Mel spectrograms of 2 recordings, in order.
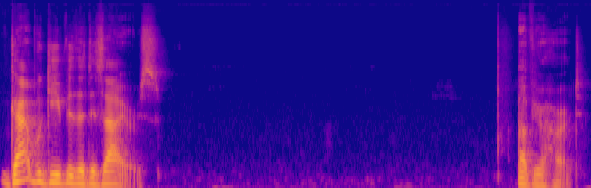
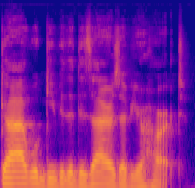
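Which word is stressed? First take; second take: desires; heart. First: The stress falls on the word desires. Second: The stress falls on the word heart. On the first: The desires themselves come from God. The speaker calls it right. "why don't you read it like this?" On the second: The focus is on God and one's own heart. The speaker calls it wrong. "we're reading that wrong"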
